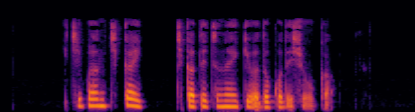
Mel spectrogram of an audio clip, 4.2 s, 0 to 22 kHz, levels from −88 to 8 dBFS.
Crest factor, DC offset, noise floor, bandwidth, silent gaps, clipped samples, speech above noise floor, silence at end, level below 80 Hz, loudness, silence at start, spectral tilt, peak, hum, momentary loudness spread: 20 dB; under 0.1%; -78 dBFS; 11.5 kHz; none; under 0.1%; 57 dB; 0.85 s; -68 dBFS; -22 LUFS; 0.7 s; -5 dB/octave; -4 dBFS; none; 10 LU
